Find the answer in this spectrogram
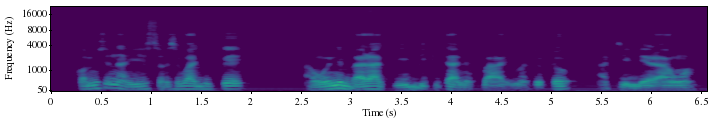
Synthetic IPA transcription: kɔ˧mĩ˦ʃɔ̃˦nã˦˨ji˨˦sɔ˧s̬i˦wa˦d͡ʒu˦k͡pe˦ | a̰˨w̃ɔ̃˧˦nĩ˦ba˨˦ɾa˦˨ki˨˦bi˦ki˨˦ta˦˨nĩ˧˦k͡pa̰˧ḭ˨mã˨˧˦to˦to˦ | a̰˨ti˧i˨le˨˦ɾa˧˨w̃ɔ̃˧

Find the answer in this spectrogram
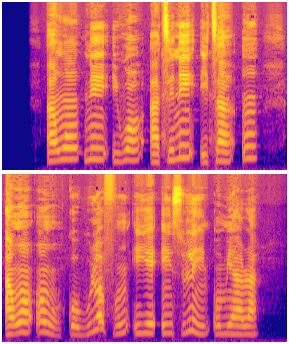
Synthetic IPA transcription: a˨w̃ɔ̃˧nĩ˧i˨wɔ˧a˨ti˧nĩ˦i˦˨ta˧ũ˦ | a˨w̃ɔ̃˧ʔɔ˧w̃ɔ̃˨ko˨bu˨˦lɔ˦˨fũ˨˦i˦˧je˦ĩ˧n̩˧su˨˦lĩ˦˨no˧mĩ˧a˧ɾa˧

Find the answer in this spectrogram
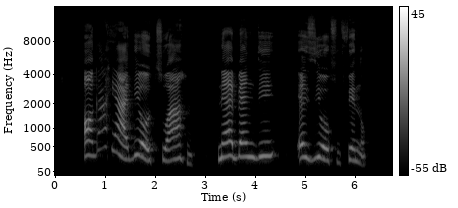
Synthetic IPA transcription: ɔ˨ɡa˦ɦɪ˦a˨dɪ˦o˨tu˨a˦ɦʊ˨ | ne˦be˦n̩˦dɪ˦ | e˦zi˦o˨fu˨fe˦nɔ˨

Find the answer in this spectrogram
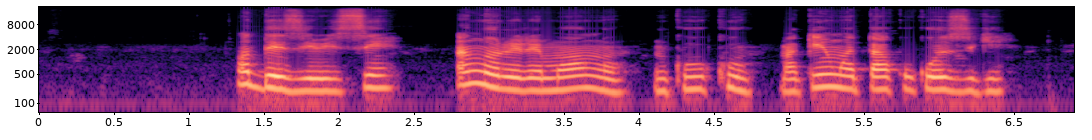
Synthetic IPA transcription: ɔ˦de˨zi˨ɾi˨sɪ˦ | a˦ŋo˨ɾi˨ɾe˨m̩˨ɔ˦ŋʊ˨ | ŋ̩˨ku˦ku˦˨ma˨kɪ˦ŋʷe˨ta˦kʷʊ˦kʷo˦zi˨ɡi˦

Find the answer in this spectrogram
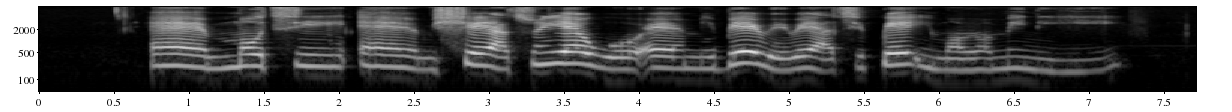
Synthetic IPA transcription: ɛ˦˨mo˧ti˧ɛ˦˨m̩˨ʃe˧a˨tũ˨˦jɛ˦˨wo˨ɛ˧mĩ˧be˦˨ɾe˨ɾe˨˧˦a˦˨ti˧k͡pe˦i˦˨mɔ̃˨ɾ̃ɔ̃˧mĩ˧nĩ˨jĩː˨˦

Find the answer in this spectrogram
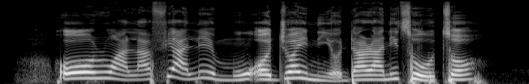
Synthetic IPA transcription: o˧ɾ̃ũ˧a˨la˨˦fi˦a˦˨le˦˨mũ˨˦ʔɔ˧d͡ʒɔ˦i˦˨nĩ˨ɔ̰̃˨da˨˦ɾa˧nĩ˦to˦˨o˧tɔ˦

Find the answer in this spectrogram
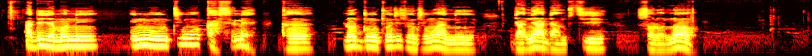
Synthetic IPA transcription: a˧de˧˦jɛ˨mɔ̃˨˦nĩ˧ | i˧nũ˦o˧hũ˧ti˦w̃ɔ̃˦ka˦˨si˨˦lɛ˦˨ | kʰã˧˦ | lɔ˦dũ˦˧tĩ˦ɔ̃˦ti˦tẽ˦˨ti˨˧w̃ɔ̃˦a˦˨nĩ˨˧ | ɡa˨nĩ˨˦a˧da˨m̩˨ti̥˦ti˧˦ | sɔ˨ɾɔ˨nãː˦˨

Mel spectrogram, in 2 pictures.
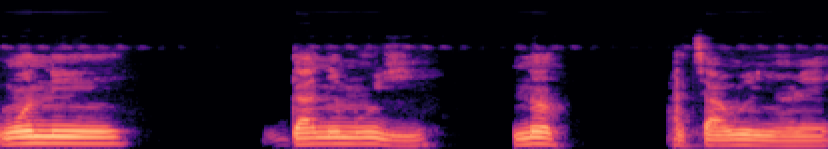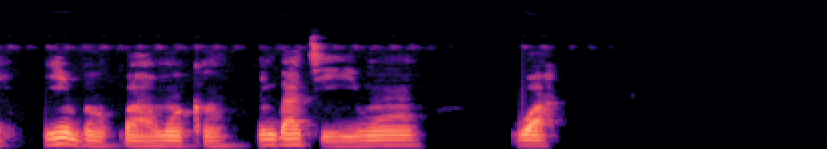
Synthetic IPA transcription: w̃ɔ̃˦nĩ˦ | ɡa˦nĩ˦mũ˦ji˨˦ | nãː˦˨ | a˨ti˧a˨w̃ɔ̃˧e˨j̃ĩ˨ɾɛ˨ | jĩ˦˨bã˨k͡pa˨a˨w̃ɔ̃˧kʰã˧nĩ˦ɡ͡ba˦˨ti˧˦˨ji˨˦w̃ɔ̃˦ | wa˦

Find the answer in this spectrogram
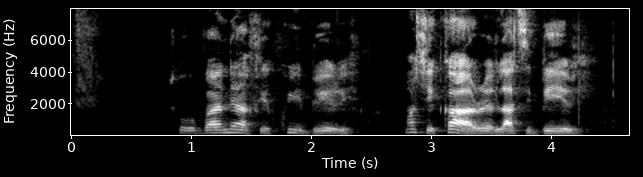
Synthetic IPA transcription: tʰo˧ba˦nĩ˦a˦˨fi˧kũ˦i˦˨be˨˦e˦˨ɾe˨ | m̃ɔ̃˦ʃe˧ka˦˨a˨˦ɾɛ˦˨la˨˦ti˧be˦˨ɾḭ˨

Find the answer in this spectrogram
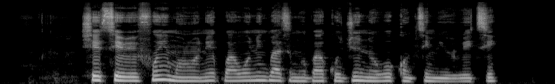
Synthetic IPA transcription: ʃe˧ti˧e˨ɾe˨fũ˨˦ĩ˦˨mɔ̃˨ɾ̃ã˨nĩ˨˦k͡pa˧˦˧wo˦nĩ˦ɡ͡ba˦˨ti˨˦mo˧ba˦ko˧d͡ʒu˦nã˨˧˦wo˦kã˧ti˦mĩ˧˨ɾu˨ɾe˨˦ti˦

